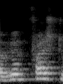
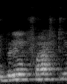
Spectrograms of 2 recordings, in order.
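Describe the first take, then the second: First: ब्रेकफास्ट as brek-fust; short vowel. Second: ब्रेकफास्ट as break-faast; long A. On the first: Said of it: "ब्रेकफास्ट होता". (ब्रेकफास्ट को ब्रेकफस्ट बोलें) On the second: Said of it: "ब्रेकफास्ट नहीं होता". (ब्रेकफास्ट में लंबा आ) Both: Shown as a demonstration.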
